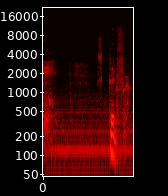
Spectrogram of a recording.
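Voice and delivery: slow, breathy whisper to himself. Real, not acted. Pastor whispering his lesson from a brutal church, hushed. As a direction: let it fall to a whisper. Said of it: "I've said many times".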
